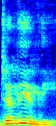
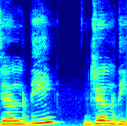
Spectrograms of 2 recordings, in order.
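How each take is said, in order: First: The two words run together without a pause. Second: The two words are said apart with a pause. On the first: The speaker calls it right. "एक साथ" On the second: The speaker calls it wrong. "ऐसे नहीं बोला"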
